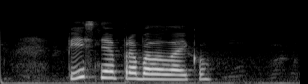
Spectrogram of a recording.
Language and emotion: Russian, positive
